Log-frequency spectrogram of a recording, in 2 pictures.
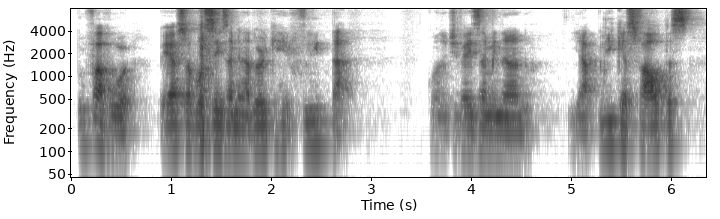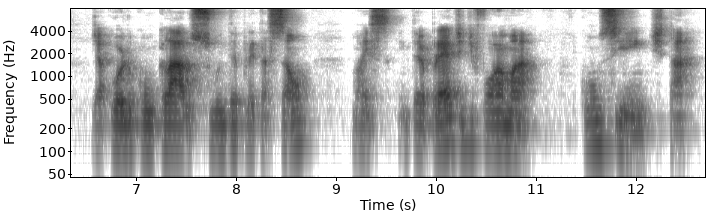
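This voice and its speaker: A man's voice: on the low side, level tone, moderate pace, bright, forceful tone. Brazilian man explaining with "tá?" tags. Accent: Brazilian Portuguese. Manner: conversational, frequent "tá?" tag questions; acts out examples with small voiced asides. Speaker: driving exam instructor. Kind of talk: explanatory video lesson.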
